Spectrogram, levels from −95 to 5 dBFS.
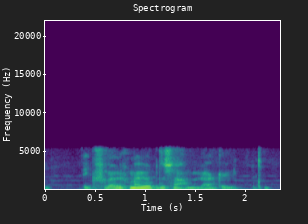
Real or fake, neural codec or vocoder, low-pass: fake; codec, 16 kHz, 2 kbps, FunCodec, trained on Chinese and English, 25 frames a second; 5.4 kHz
